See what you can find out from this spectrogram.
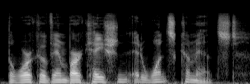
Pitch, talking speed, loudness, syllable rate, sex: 95 Hz, 170 wpm, -19 LUFS, 5.3 syllables/s, male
